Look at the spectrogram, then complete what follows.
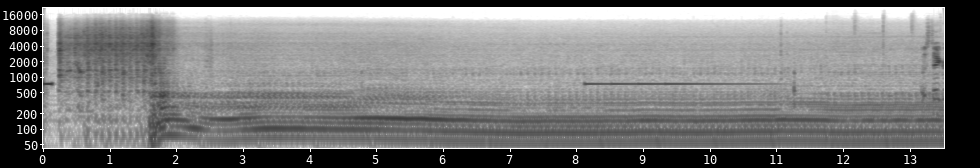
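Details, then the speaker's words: Pontiac Bonneville 3800 V6 after new spark plugs fitted for a misfire: catches after a brief crank and settles into a steady, even idle with no shaking, normal. "you see it's not shaking no it's actually chilling right out"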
